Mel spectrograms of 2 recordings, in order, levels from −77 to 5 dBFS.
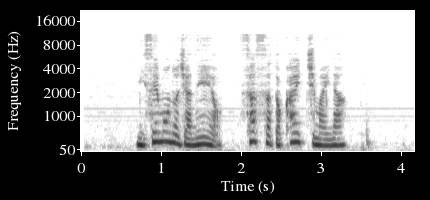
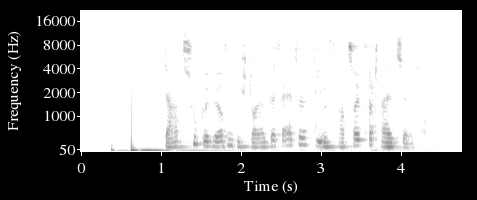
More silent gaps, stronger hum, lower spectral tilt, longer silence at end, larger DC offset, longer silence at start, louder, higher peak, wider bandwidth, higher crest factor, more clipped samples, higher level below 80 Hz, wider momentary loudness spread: neither; neither; first, -7 dB/octave vs -4 dB/octave; first, 0.55 s vs 0.4 s; neither; first, 0.7 s vs 0.35 s; first, -21 LUFS vs -50 LUFS; first, -8 dBFS vs -28 dBFS; second, 11.5 kHz vs 13.5 kHz; second, 14 dB vs 22 dB; neither; first, -56 dBFS vs -66 dBFS; second, 7 LU vs 15 LU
